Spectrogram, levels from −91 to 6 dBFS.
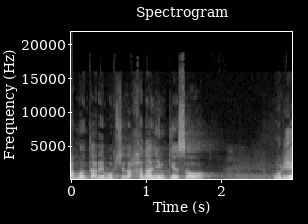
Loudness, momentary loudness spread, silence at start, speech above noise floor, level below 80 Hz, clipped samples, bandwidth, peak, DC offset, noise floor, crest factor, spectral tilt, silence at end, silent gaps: -23 LUFS; 6 LU; 0 s; 27 dB; -66 dBFS; under 0.1%; 16.5 kHz; -4 dBFS; under 0.1%; -47 dBFS; 18 dB; -5.5 dB/octave; 0 s; none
